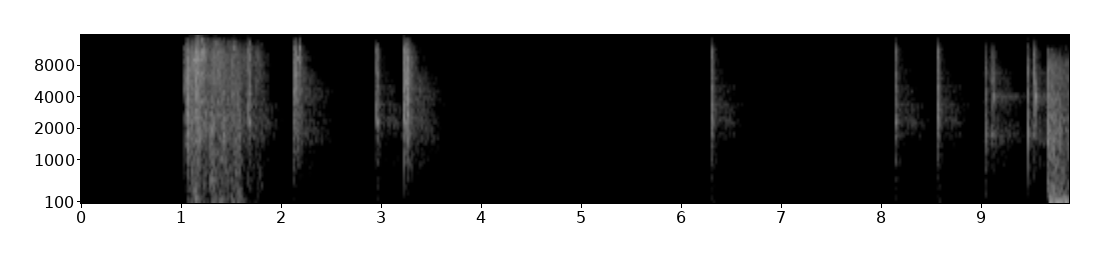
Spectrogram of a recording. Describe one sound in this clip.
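Short menu clicks and chimes sound now and then.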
